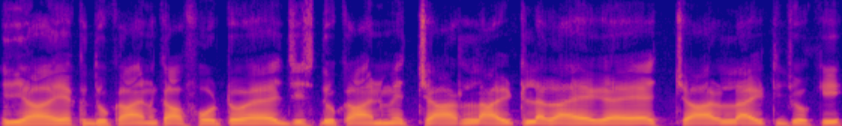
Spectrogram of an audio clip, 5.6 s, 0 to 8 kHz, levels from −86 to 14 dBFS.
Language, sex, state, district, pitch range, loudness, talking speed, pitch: Hindi, male, Bihar, West Champaran, 105-110 Hz, -16 LUFS, 180 wpm, 110 Hz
